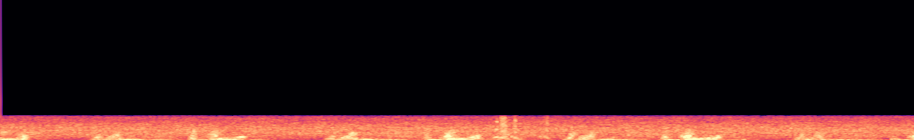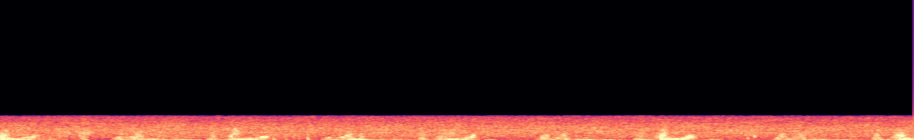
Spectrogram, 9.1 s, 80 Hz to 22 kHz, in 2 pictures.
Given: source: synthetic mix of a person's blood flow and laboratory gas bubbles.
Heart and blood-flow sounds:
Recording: Doppler ultrasound of blood flow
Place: precordium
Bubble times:
0.04-0.20 s: bubbles
2.44-2.77 s: bubbles
4.75-5.05 s: bubbles
5.91-6.14 s: bubbles
8.27-8.38 s: bubbles
From the record:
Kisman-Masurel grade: 121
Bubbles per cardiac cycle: 1 to 2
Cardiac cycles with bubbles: 10 to 50%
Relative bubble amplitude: barely perceptible (0.100 to 0.250)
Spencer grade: 2 (many but less than half of the cardiac periods contain bubble signals, singularly or in groups)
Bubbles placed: only in the low amplitude regions of the cardiac cycle

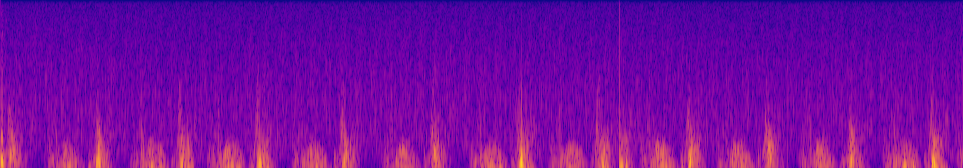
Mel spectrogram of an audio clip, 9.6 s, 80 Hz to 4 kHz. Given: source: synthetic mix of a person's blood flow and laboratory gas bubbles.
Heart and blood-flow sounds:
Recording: Doppler ultrasound of blood flow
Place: precordium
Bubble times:
0.00-0.07 s: bubbles
From the record:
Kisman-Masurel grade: 113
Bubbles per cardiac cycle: 1 to 2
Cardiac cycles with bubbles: 1 to 10%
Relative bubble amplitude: loud (0.450 to 0.775)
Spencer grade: 1 (occasional bubble signal discernible with the cardiac motion signal, with majority of cardiac periods free of bubbles)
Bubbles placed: anywhere in the cardiac cycle

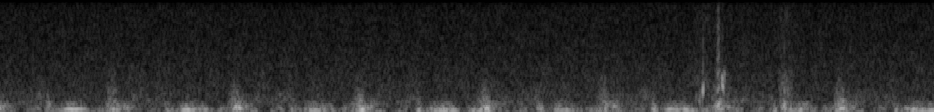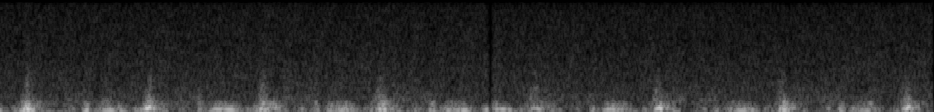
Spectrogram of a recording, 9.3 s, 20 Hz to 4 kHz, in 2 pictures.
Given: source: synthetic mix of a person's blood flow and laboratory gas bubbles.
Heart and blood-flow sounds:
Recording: Doppler ultrasound of blood flow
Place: precordium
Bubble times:
3.47-3.67 s: bubbles
3.90-3.98 s: bubbles
From the record:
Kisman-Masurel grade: 212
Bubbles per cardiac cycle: several, 3 to 8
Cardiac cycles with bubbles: 1 to 10%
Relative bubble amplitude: moderate (0.250 to 0.450)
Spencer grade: 1 (occasional bubble signal discernible with the cardiac motion signal, with majority of cardiac periods free of bubbles)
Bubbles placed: anywhere in the cardiac cycle

